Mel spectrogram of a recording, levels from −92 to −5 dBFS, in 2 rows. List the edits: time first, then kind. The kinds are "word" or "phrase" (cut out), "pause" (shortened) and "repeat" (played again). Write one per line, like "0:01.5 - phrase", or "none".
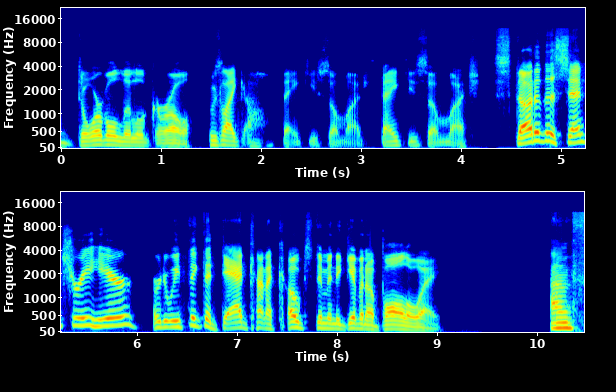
0:01.4 - pause
0:04.2 - pause
0:06.1 - pause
